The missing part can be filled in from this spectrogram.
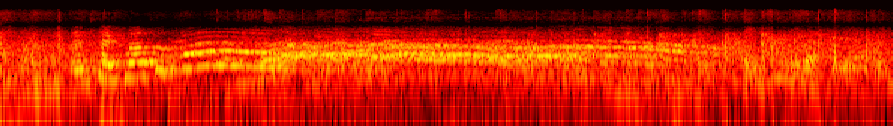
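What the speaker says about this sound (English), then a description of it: "Surrounded by the sound of applause, Olivia received a warm embrace from the dad" A crowd cheers and shouts loudly and continuously at a surprise homecoming for a Navy sailor, with excited high voices rising and holding over a steady wash of noise.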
